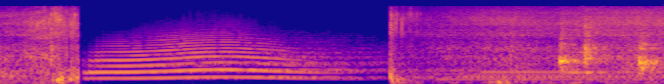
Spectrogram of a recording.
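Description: A single brass-horn-like note edited in as a sound effect, its pitch swelling up and sliding back down over about a second as it fades, with all other sound cut away beneath it. About a second and a half in, the sizzle of potato slices frying in hot oil comes back.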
